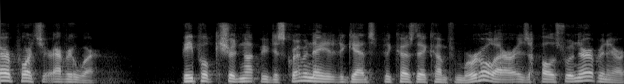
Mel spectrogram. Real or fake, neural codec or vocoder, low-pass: fake; codec, 16 kHz in and 24 kHz out, 0.6 kbps, FocalCodec, streaming, 4096 codes; 7.2 kHz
